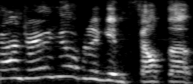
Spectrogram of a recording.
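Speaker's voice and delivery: high-pitched, playful, teasing tone.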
